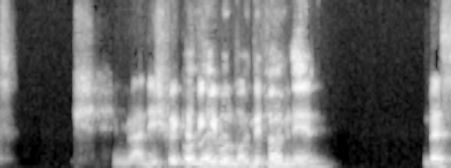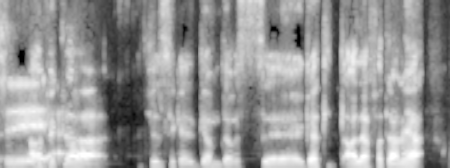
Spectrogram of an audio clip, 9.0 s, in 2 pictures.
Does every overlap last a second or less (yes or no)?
no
